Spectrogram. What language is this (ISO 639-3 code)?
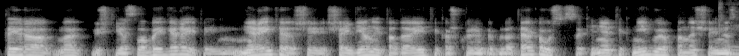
lit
